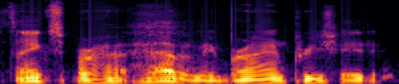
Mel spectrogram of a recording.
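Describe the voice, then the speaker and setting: Older male audio-specialist guest, deep and dark-toned, informal, conversational interview delivery. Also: expressive, fast talker, no echo. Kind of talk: casual interview talk.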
